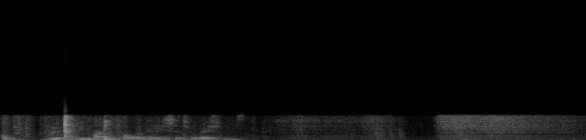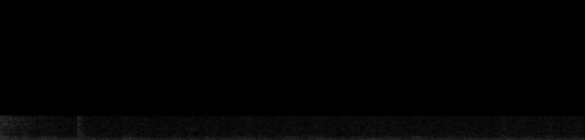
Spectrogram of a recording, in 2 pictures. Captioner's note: breathes out audibly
